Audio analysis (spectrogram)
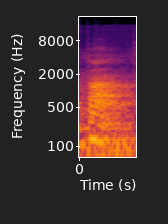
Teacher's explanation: Vous voyez que le A a tendance à devenir presque un E avec la nasalisation.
